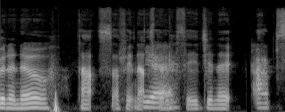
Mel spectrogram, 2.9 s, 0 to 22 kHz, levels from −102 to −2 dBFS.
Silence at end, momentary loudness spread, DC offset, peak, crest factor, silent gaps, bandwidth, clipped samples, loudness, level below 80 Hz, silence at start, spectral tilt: 0 s; 8 LU; under 0.1%; -18 dBFS; 18 dB; 2.46-2.51 s; 16.5 kHz; under 0.1%; -35 LUFS; -56 dBFS; 0 s; -5.5 dB/octave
